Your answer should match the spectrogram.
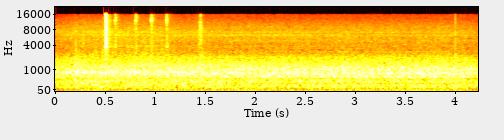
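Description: Steady cabin noise of a Boeing 777-300ER at cruise: an even rush of airflow and engine noise. A few faint light clicks sound in the first second and a half as the seat's entertainment remote is lifted from its dock.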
